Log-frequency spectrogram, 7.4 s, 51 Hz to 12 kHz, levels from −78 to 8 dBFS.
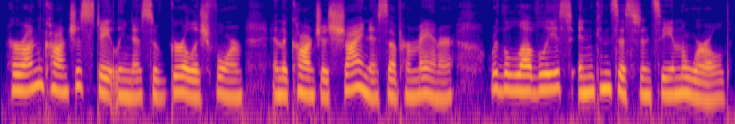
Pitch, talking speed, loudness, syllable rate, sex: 205 Hz, 165 wpm, -17 LUFS, 5.6 syllables/s, female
